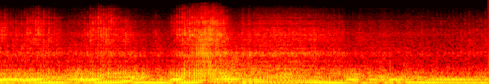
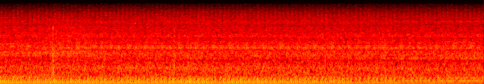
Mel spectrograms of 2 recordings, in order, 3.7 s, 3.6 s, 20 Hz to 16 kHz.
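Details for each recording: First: Fiat Panda 4x4 warm engine with exhaust pipe removed: blips rise to harsh crackling rasp; raspy open exhaust note, exhaust also full of holes and blowing. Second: Fiat Panda 4x4 project, warm at 90 degrees, no engine management light: low, steady, even idle with no knocks or misses; engine healthy, exhaust full of holes.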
